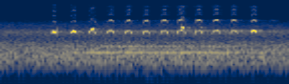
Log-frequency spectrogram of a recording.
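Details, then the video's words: Osprey at a Montana nest reacting to a threat from the ground on a late June morning, chicks staying put: a quick series of short, evenly spaced whistled chirps over a constant low hiss. "THREAT FROM BELOW! IRIS AND STAN RESPOND!"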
